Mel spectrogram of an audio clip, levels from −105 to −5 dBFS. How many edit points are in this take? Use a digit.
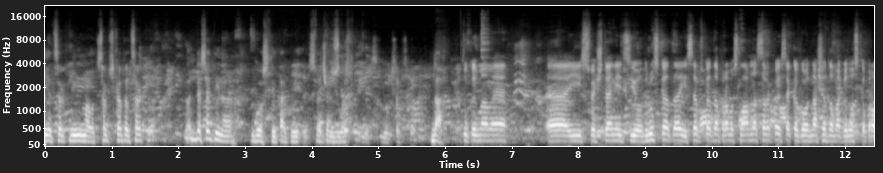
1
